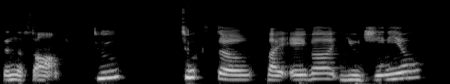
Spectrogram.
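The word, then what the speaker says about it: Tukso: Tusko by Eva. Shit, hold on. Hey, we're all mispronouncing today.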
